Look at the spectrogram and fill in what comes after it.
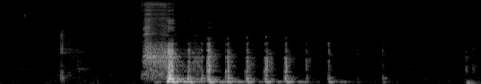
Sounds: Laughter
